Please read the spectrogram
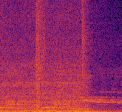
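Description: Trailer sound design: a heavy, engine-like low rumble with sharp hits about once a second. It cuts off just before the end.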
